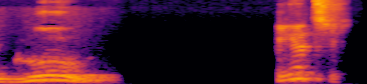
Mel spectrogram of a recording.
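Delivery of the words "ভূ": ভূ with the u drawn out; long vowel. Shown as a demonstration. Teacher contrasting short and long u, drawn-out ভূ. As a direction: hold the vowel of ভূ. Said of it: "দীর্ঘ ইকার হয়ে যায়".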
